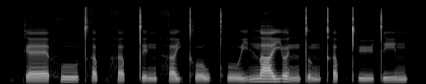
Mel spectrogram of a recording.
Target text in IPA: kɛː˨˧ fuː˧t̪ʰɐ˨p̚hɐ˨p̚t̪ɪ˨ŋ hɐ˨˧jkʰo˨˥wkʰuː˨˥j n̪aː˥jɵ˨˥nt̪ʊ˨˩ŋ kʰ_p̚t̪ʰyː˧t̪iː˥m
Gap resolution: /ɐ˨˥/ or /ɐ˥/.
ɐ˥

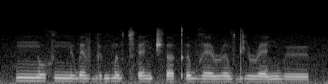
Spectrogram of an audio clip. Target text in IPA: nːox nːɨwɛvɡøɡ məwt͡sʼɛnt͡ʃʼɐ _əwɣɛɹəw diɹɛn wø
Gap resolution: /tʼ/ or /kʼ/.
kʼ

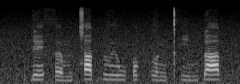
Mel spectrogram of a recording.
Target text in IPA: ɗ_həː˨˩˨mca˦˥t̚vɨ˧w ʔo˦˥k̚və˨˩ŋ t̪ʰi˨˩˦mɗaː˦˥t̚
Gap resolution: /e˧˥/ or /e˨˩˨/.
e˧˥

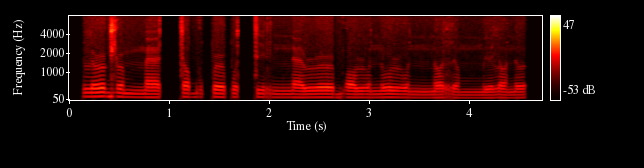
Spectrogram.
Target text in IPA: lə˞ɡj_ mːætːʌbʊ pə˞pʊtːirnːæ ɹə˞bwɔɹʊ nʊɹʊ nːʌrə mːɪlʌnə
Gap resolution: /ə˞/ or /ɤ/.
ə˞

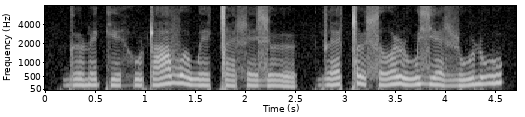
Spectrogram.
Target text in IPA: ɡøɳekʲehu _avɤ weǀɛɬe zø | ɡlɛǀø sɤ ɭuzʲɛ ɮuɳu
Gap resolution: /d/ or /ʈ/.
ʈ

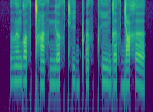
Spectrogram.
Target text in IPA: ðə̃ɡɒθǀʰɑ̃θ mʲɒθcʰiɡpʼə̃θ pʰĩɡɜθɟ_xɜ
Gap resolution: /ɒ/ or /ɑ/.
ɑ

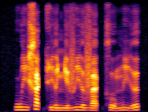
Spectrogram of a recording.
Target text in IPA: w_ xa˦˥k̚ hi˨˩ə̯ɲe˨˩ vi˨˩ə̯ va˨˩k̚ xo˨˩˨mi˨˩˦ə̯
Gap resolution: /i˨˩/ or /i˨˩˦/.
i˨˩˦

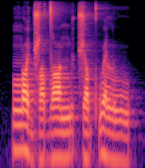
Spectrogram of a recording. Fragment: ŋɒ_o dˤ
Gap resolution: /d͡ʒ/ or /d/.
d͡ʒ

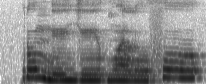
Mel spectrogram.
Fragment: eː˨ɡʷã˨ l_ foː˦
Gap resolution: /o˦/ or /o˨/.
o˨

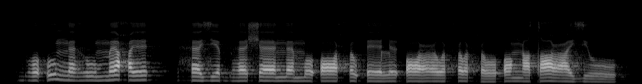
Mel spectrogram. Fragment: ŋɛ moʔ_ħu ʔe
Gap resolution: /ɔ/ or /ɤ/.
ɔ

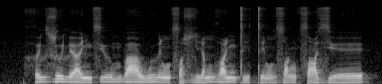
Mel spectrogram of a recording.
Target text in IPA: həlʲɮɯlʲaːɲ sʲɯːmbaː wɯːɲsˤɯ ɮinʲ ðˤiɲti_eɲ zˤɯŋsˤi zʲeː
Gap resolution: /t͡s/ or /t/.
t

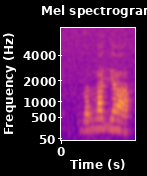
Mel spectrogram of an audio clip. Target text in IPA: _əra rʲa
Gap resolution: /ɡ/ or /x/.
ɡ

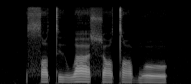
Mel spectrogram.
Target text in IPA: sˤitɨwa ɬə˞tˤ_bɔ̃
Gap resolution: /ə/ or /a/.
a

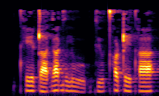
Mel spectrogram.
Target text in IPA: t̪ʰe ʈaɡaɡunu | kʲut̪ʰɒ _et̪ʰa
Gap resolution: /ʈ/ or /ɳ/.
ʈ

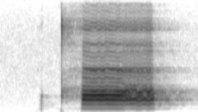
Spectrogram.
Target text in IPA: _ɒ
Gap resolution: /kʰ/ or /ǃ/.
kʰ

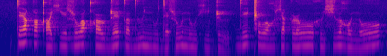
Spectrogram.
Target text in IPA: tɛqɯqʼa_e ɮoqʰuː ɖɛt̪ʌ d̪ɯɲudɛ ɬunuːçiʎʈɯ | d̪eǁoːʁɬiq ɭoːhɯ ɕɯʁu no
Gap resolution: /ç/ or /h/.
ç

